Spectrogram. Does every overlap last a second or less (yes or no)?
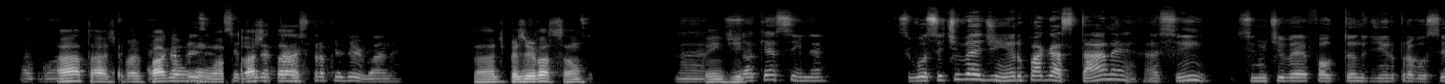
no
